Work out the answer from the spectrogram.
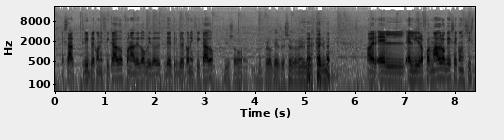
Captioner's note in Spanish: risas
